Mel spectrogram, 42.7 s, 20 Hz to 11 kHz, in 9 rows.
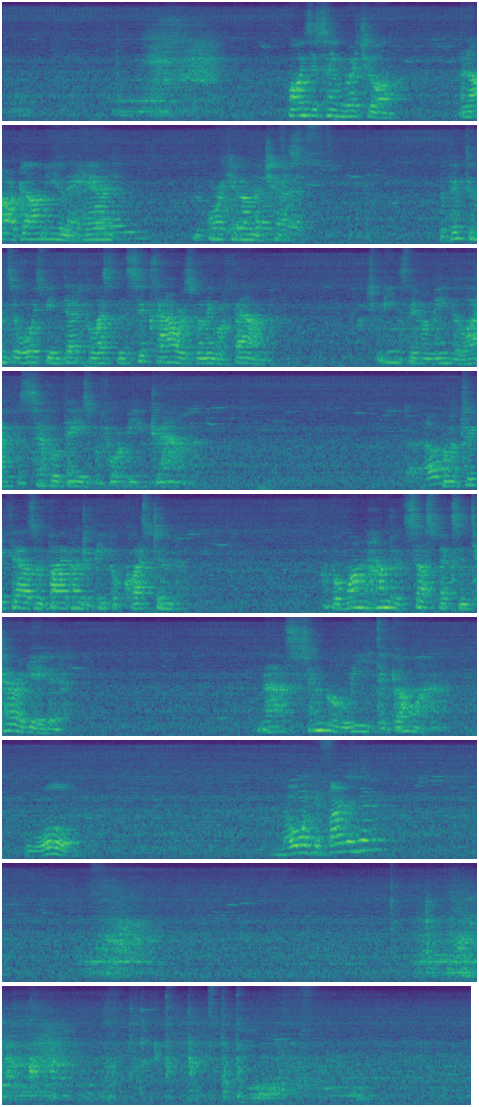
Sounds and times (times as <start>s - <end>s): Rain on surface: 0.0s - 42.6s
Speech: 2.8s - 4.0s, 4.6s - 8.1s, 9.1s - 12.3s, 13.1s - 16.4s, 18.3s - 20.9s, 22.2s - 24.6s, 26.3s - 29.4s, 31.2s - 32.4s.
